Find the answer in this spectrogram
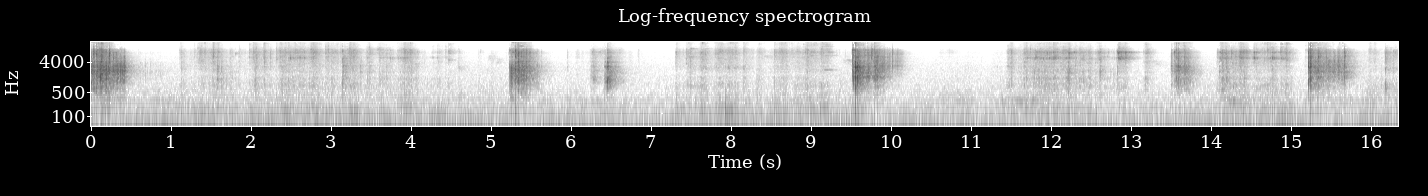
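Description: Small metal charms, keys and coins clinking and rattling as they are dropped from a wooden bowl into a dish. There are separate handfuls near the start, around five and six seconds in, and near ten seconds, then a run of lighter clinks in the last few seconds as the bowl is tipped out.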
